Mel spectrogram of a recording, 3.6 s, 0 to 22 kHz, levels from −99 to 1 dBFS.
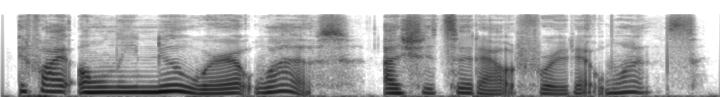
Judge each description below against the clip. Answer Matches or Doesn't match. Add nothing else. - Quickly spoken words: Matches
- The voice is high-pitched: Matches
